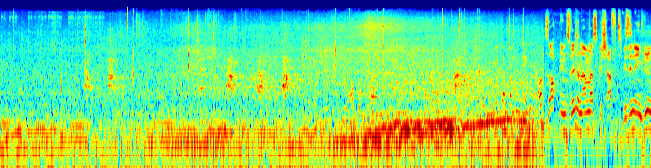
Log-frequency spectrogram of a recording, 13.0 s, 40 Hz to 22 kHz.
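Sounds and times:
low rumble of street traffic: 0.0s - 13.0s
dog barking: 1.7s - 2.5s, 3.9s - 6.0s, 9.0s - 9.4s.

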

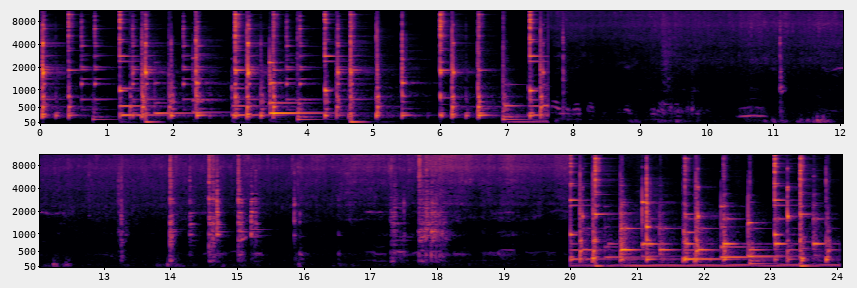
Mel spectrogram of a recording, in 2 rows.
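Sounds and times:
music: 0.0s - 7.8s, 20.0s - 24.0s
faint sizzle: 7.7s - 20.3s
utensil scraping and knocking pot: 14.0s - 18.4s.

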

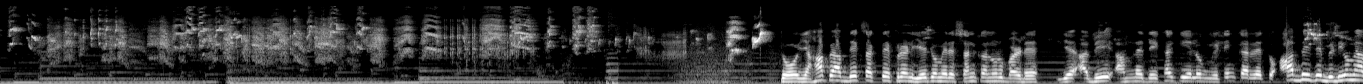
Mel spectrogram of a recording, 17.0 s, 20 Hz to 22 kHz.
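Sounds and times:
parrots squawking: 0.0s - 9.7s, 16.3s - 16.9s
background music with low notes: 0.0s - 17.0s.

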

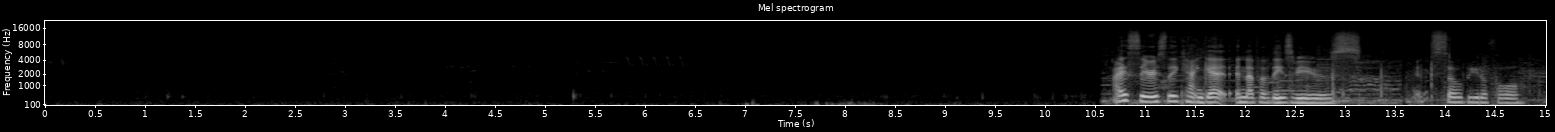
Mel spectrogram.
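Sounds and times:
songbirds chirping and singing: 1.2s - 7.8s
wind rumble on microphone: 3.5s - 10.5s.

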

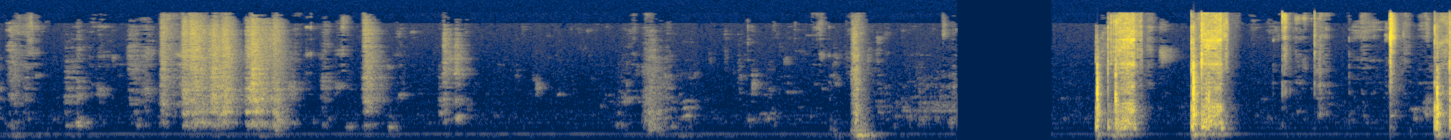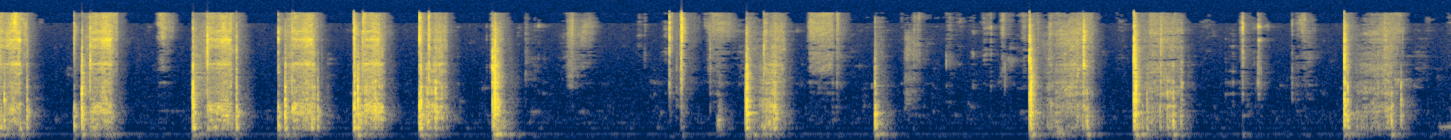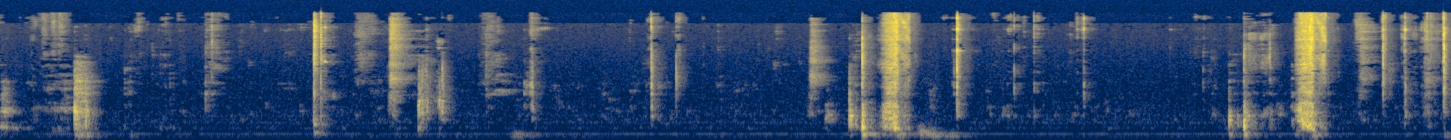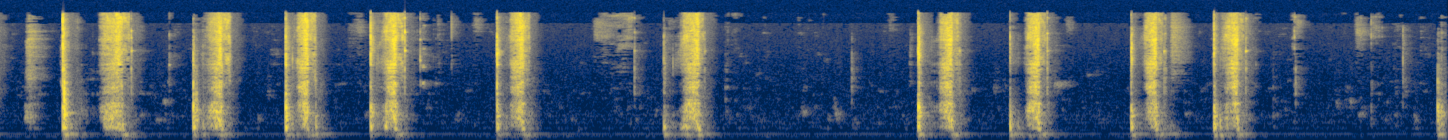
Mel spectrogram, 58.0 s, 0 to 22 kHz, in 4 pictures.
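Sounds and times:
hand tool scraping wood: 11.0s - 12.4s, 14.4s - 15.8s, 16.4s - 19.1s, 22.0s - 22.5s, 24.8s - 26.4s, 28.0s - 28.6s, 42.0s - 42.3s, 44.5s - 44.9s, 45.5s - 47.7s, 48.5s - 48.9s, 50.2s - 50.6s, 52.7s - 54.1s, 54.9s - 56.1s.

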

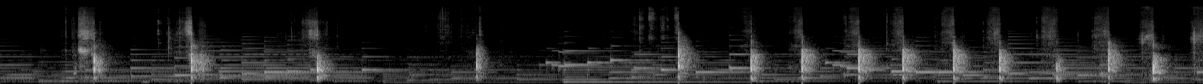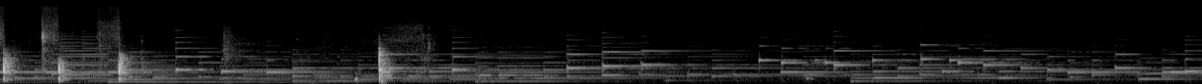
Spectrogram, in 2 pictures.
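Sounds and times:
soft background music: 0.0s - 24.0s
cleaver knocking on cutting board: 1.8s - 2.1s, 3.0s - 3.3s, 6.7s - 13.4s, 15.6s - 16.1s.

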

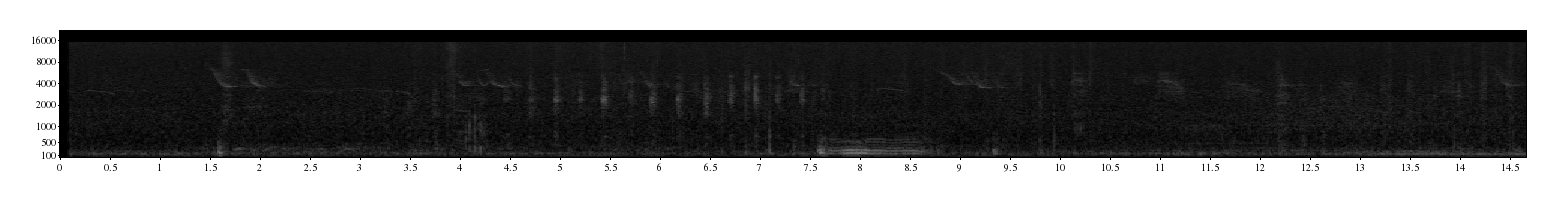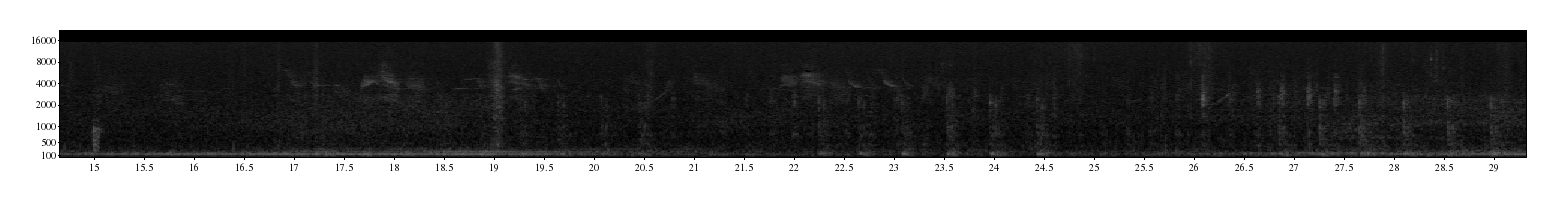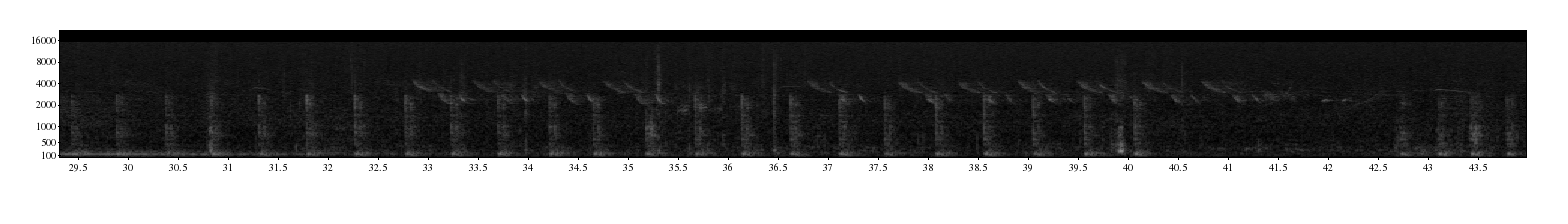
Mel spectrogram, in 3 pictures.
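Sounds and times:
bird chirping: 0.1s - 43.9s
dog paws scratching soil: 12.0s - 15.3s.

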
